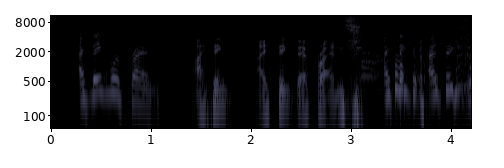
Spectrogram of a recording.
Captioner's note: chuckles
